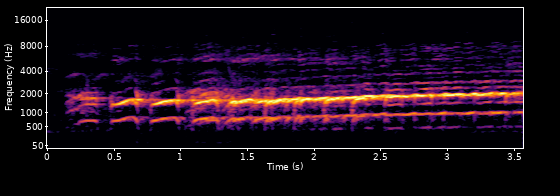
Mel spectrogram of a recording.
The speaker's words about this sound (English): It's early morning on the island of New Guinea. The lowland forest erupts with the crowing calls of male Ragiana birds of paradise.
